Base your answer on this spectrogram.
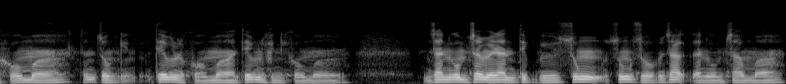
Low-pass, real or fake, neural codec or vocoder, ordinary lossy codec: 7.2 kHz; real; none; Opus, 64 kbps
